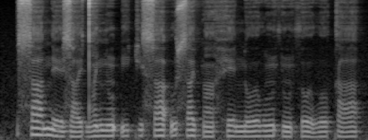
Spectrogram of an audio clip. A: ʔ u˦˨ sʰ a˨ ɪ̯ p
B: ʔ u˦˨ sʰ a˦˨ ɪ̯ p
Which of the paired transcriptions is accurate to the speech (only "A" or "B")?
B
